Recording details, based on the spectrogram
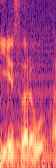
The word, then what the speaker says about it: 예수아: 이스라엘 백성들 가운데 메시아 그리스도를 예수아를 그 사람들 예수아라고 발음하는데 예수아를 예수를 믿는 사람들이 늘어나고 있습니다.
